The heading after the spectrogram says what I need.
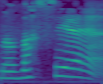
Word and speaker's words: Lavoisier: That guy has a fancy name, but I think I need to pronounce it like this. It's French. Anton Lavoisier.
